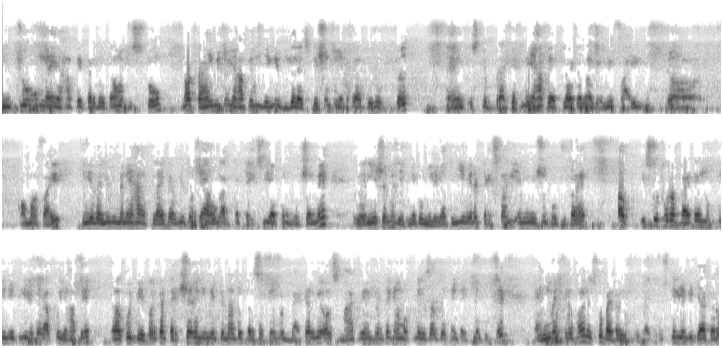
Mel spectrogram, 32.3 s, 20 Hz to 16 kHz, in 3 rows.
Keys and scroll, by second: 2.9 BackSpace, 4.3-10.6 typing.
